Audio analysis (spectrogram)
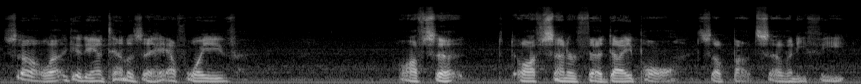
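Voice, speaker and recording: An American man in a casual, technical ham radio conversation, explaining in a halting, rambling way over an AM radio transmission. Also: a little high, creaky. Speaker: amateur radio operator. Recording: noisy AM shortwave radio transmission.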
